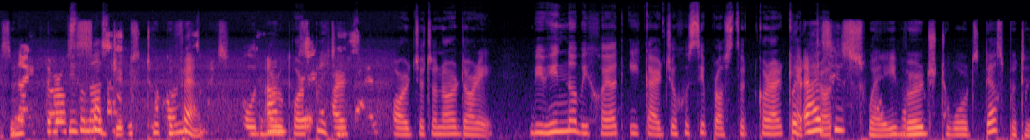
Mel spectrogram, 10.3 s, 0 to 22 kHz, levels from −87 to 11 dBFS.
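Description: Right from 0.00 to 0.44 s there's a faint echo leak, a copy of the speech trailing by 378 ms, which is likely the far end's loudspeaker sound getting past its echo canceller. Overlapping that, from 0.16 to 2.75 s, the speech dips by up to about 20 dB in patches: speech suppressed in double talk, likely the canceller ducking everything while both sides talk. The echo comes back much stronger from 1.05 to 2.29 s and again from 2.84 to 3.93 s, with a second round of suppression from 3.06 to 3.94 s, up to about 15 dB down. A brief echo scrap shows up at 8.33–8.38 s, then the deepest suppression hits from 8.50 to 9.66 s, knocking the speech down by about 35 dB. A faint echo trails in again from 9.98 s to the end.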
